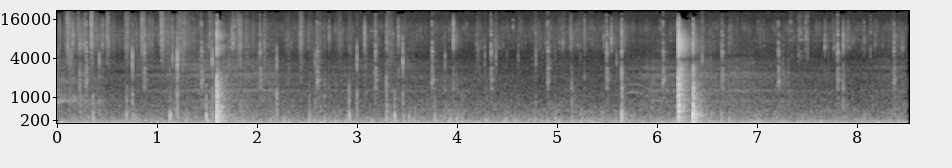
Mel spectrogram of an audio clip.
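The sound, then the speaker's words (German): A fire crackles steadily, coming from up in the wall of a fireplace room that has no fireplace, with irregular small pops and a couple of sharper, louder snaps standing out over a constant low rumble; nobody speaks. “Aber ich höre deutlich Feuer knistern.”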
